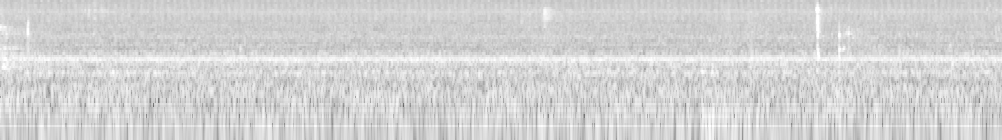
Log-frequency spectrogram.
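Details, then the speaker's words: Harman Accentra pellet stove, ignition cycle: steady blower hum at even pitch with occasional light pellet ticks from the feeder, no screeching; normal startup, flame follows. "sounds good I don't hear any screeching and we'll come back in a few minutes to see if we have flamage"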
